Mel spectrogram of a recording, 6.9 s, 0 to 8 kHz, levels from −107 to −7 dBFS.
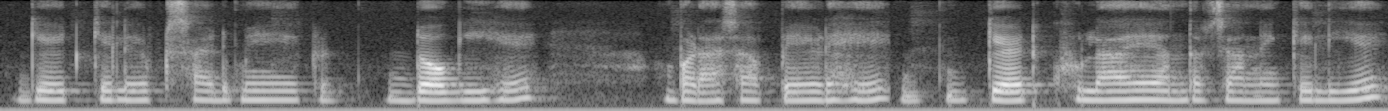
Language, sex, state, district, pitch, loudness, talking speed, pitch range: Hindi, female, Bihar, Bhagalpur, 205 Hz, -27 LUFS, 165 wpm, 195-210 Hz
